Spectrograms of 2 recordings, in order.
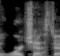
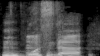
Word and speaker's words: Worcester: I know people who say Worcester. That's not how you say it, folks. It's Worcester, Mass.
